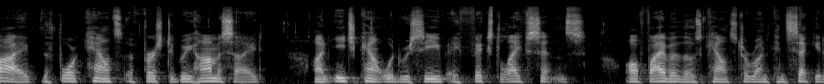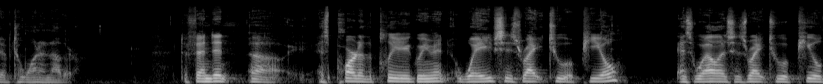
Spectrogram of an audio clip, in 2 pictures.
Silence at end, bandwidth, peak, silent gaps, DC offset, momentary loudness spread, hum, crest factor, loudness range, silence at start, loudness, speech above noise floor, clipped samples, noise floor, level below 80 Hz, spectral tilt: 0 s; 16.5 kHz; -6 dBFS; none; under 0.1%; 13 LU; none; 20 dB; 5 LU; 0 s; -24 LUFS; 41 dB; under 0.1%; -65 dBFS; -62 dBFS; -4 dB/octave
